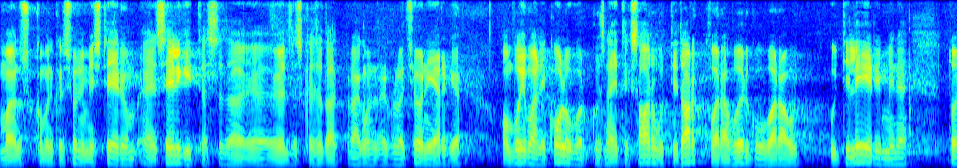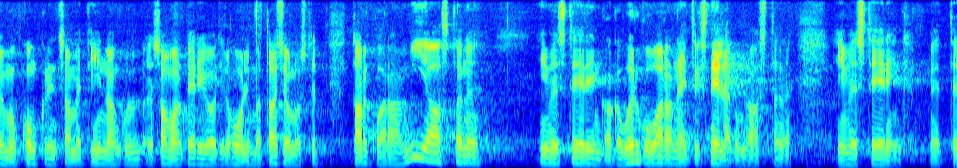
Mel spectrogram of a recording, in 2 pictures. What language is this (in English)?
Estonian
